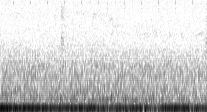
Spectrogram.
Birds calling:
Common Grackle (Quiscalus quiscula)

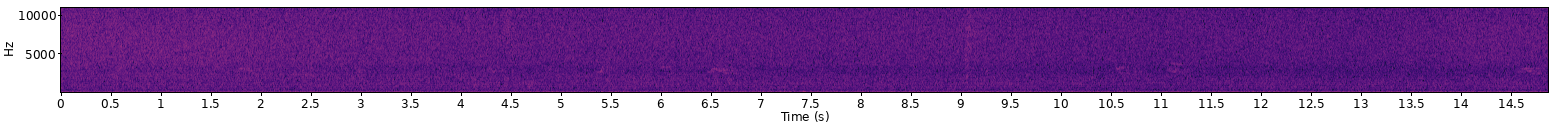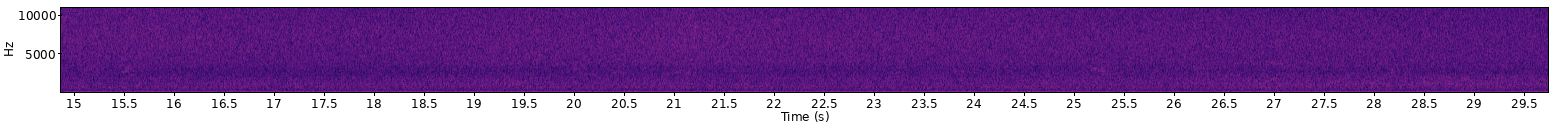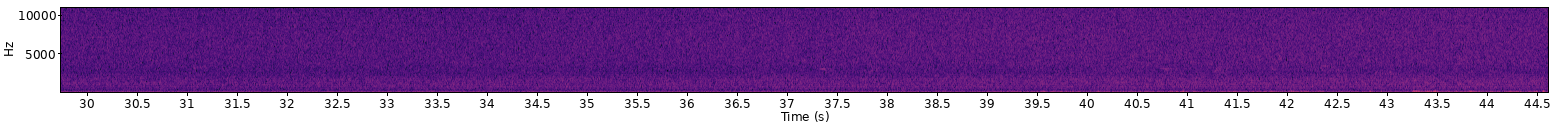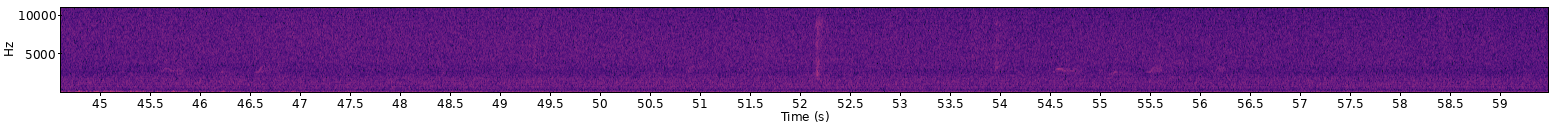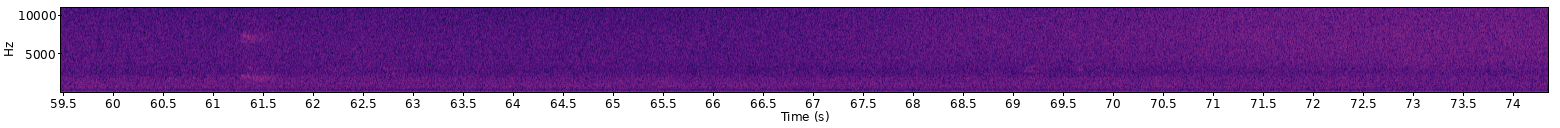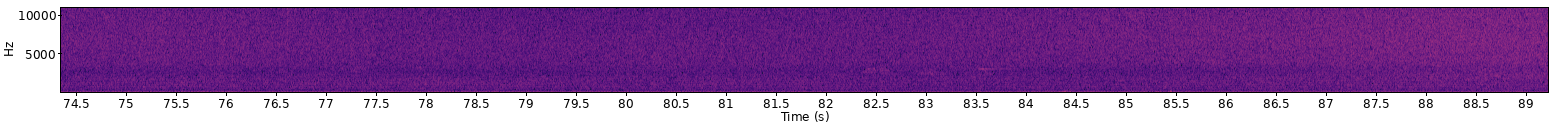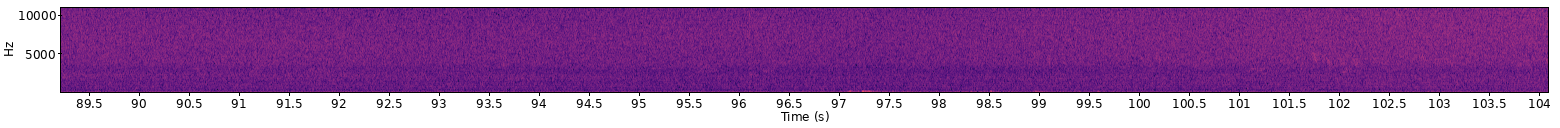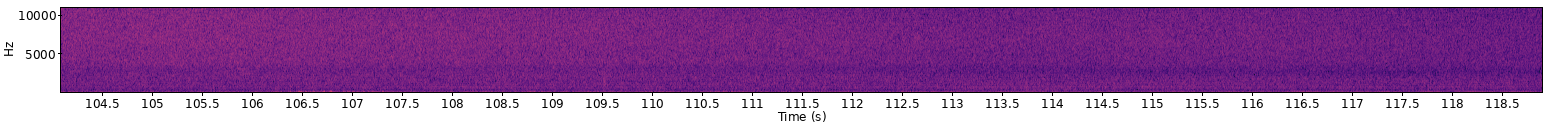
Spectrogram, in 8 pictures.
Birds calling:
American Goldfinch (Spinus tristis), unidentified bird, American Robin (Turdus migratorius), Red-bellied Woodpecker (Melanerpes carolinus)

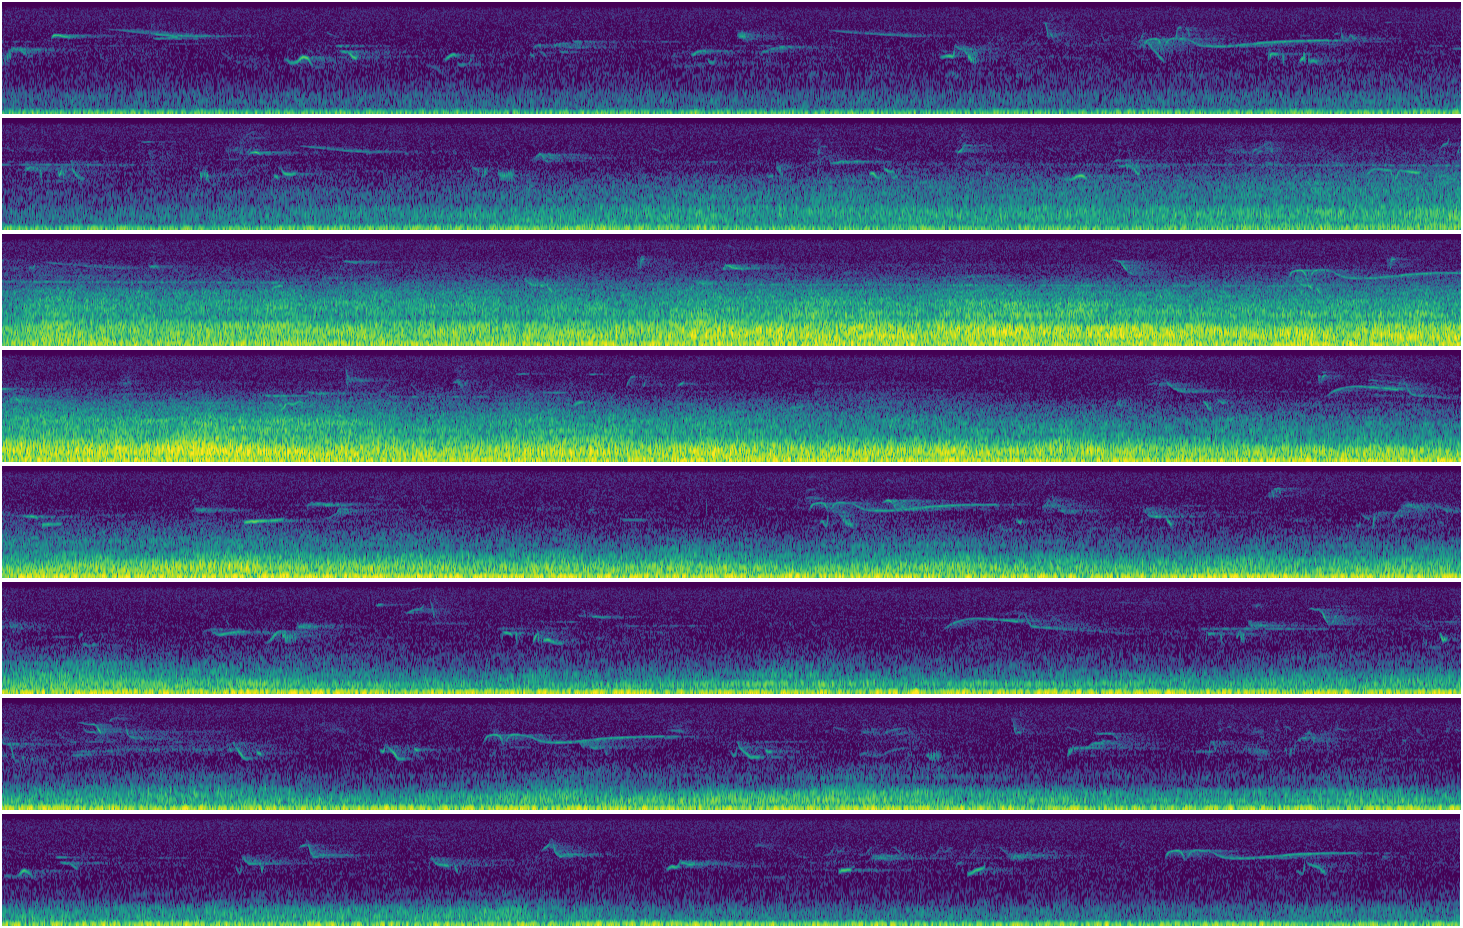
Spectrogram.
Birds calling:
Eastern Wood-Pewee (Contopus virens), Gray Catbird (Dumetella carolinensis), Red-winged Blackbird (Agelaius phoeniceus)

